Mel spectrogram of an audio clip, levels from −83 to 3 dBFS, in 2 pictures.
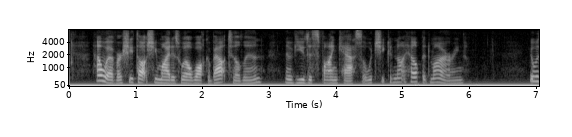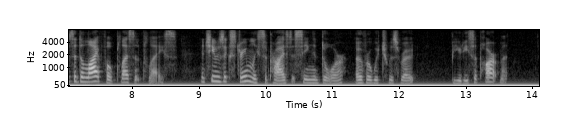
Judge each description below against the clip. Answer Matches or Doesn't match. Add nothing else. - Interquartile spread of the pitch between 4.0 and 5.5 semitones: Matches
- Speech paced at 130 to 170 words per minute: Doesn't match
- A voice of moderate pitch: Matches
